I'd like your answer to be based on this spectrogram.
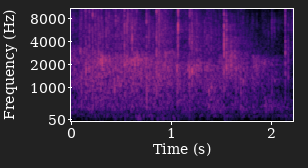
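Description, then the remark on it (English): A crowd applauds steadily at news that a woman's schooling is fully paid for, a dense wash of many hands clapping at once with no pauses, moderately loud, sustained from start to finish. “And then, yeah, we can clap for that.”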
